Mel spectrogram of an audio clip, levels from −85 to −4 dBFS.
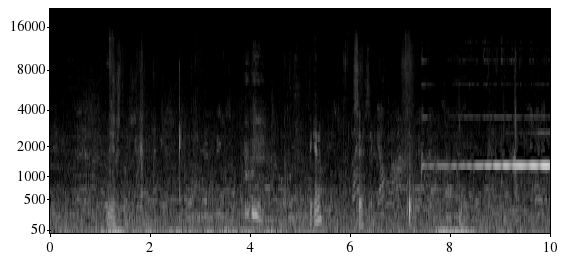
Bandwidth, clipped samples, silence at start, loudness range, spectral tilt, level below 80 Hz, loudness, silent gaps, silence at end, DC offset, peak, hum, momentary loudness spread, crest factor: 15.5 kHz; under 0.1%; 0 s; 16 LU; -5.5 dB/octave; -54 dBFS; -35 LUFS; none; 0 s; under 0.1%; -20 dBFS; none; 25 LU; 18 dB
